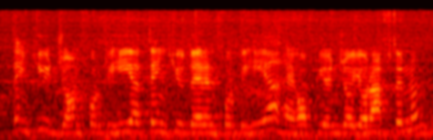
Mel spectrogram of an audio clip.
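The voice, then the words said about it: Genuine strong accent. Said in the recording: “That's not a put-on accent. That is the real deal.”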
